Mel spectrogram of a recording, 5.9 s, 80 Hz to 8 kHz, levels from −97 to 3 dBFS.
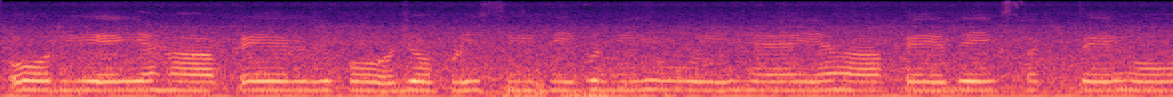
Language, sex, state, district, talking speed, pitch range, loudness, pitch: Hindi, female, Haryana, Charkhi Dadri, 165 wpm, 220-230 Hz, -16 LUFS, 225 Hz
